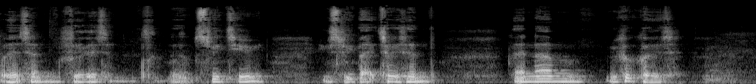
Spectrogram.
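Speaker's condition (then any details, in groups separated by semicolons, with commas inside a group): Parkinson's; Parkinson's diagnosed early 2000s, about 5 years after restaurant opened, pioneering surgery, two brain wires, implanted battery; Parkinson's affects speech, rare audio interview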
